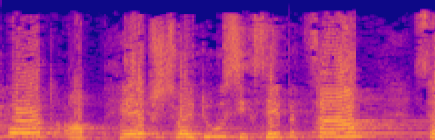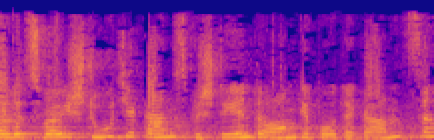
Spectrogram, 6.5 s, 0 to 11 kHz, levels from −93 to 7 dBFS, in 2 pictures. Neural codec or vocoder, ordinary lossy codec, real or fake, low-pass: none; AAC, 32 kbps; real; 9.9 kHz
